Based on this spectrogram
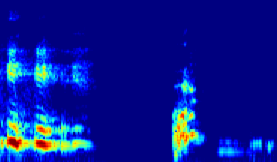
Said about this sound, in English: The dog wants in, so I'm going to let him in, but you can just welcome yourself back.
